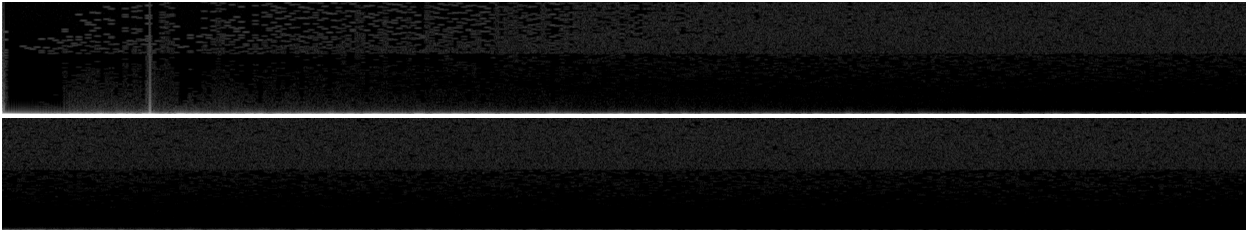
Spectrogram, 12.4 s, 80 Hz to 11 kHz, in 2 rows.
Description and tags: Cinematic Bass Boom
This is a sound I synthesized in Audacity, the details of what I did evade me for it was some time ago, but it sounds like the kind of sound you would use right when you cut into a new scene, probably something that is either breath taking such as an awesome aerial shot over looking a massive forest, or a deeply dramatic and devastating shot, such as one where the bodies of a million soldiers slain by the fearsome enemy are revealed.
This sound is part of the filmmakers archive by Dane S Casperson
A rich collection of sound FX and Music for filmmakers by a filmmaker
Details of Audio
HTZ: 44.1
Source: Synthesized
Also the signal is a bit hot, tends to crack a bit right when it starts on some speaker systems, so watch the levels on this one when you mix it into your stuff
boom, cinematic, Cinematic-Bass, Dark, deep, Deep-Bass, film, Mood, movie, trailer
